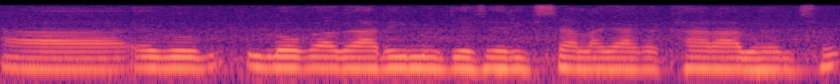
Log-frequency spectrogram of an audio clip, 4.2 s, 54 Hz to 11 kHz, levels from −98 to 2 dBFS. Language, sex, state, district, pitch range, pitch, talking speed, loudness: Maithili, male, Bihar, Supaul, 140-150 Hz, 150 Hz, 200 wpm, -29 LUFS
